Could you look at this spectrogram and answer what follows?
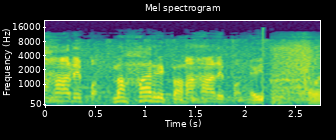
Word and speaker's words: Maharepa: Comment tu prononces? Maharepa.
